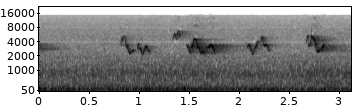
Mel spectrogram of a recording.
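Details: Nesting chickadee at Daly Point Nature Reserve, May 2015, giving a series of five or six quick, wavy, warbled high notes spaced about half a second apart, with low-pitched ambient rumble underneath.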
